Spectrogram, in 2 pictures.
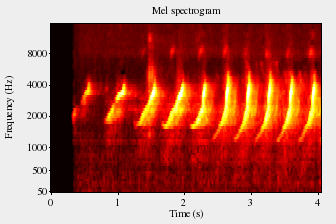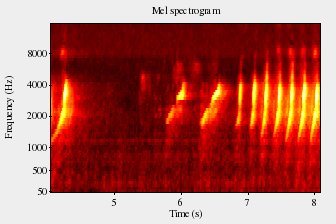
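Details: Northern cardinal (Cardinalis cardinalis), song.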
